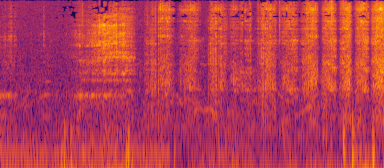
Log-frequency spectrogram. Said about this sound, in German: Der Stein nennt sich Uto und der ist sehr weich und nicht so hart, damit man schöne Formen draus machen kann. Ich habe mir jetzt eine Feile genommen, mit der ich an dem Stein schleifen kann.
